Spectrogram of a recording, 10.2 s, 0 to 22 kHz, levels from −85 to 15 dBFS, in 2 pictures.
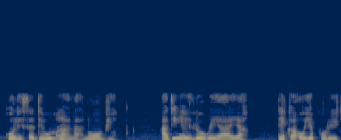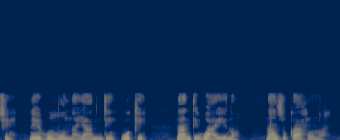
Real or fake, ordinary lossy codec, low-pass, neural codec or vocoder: real; MP3, 48 kbps; 7.2 kHz; none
